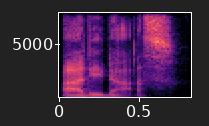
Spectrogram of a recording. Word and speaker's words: Adidas: This is this is what people in track and field call it. I think that's the actual, you know, intended uh pronunciation of the German pronunciation. Yeah. So American track and field folk when they're amongst themselves say Adidas.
